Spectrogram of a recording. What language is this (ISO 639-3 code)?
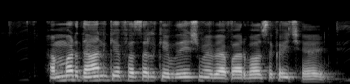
mai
